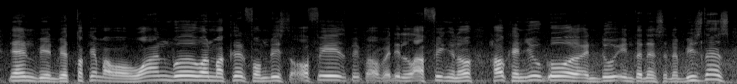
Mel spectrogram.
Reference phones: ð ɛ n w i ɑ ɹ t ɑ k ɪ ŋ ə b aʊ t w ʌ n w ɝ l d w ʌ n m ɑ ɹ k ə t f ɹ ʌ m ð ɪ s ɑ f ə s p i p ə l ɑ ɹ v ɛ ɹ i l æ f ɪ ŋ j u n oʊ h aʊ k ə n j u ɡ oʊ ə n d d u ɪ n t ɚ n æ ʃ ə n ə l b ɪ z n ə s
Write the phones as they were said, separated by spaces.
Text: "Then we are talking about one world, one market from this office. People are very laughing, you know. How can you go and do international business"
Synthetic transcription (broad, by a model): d ɛ n w i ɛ w t ɑ k ɪ ŋ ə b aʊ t w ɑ n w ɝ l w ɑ n m ɑ k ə t f ɹ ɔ m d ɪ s ɑ f ə s p i p ə l ɑ ɹ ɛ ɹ i l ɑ f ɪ ŋ j u n oʊ h aʊ k ə n j u ɡ oʊ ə n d d u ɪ n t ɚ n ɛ s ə n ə b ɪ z n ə s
